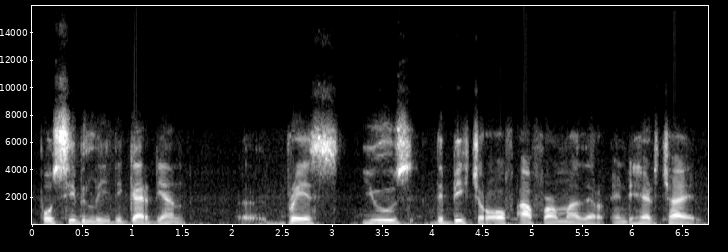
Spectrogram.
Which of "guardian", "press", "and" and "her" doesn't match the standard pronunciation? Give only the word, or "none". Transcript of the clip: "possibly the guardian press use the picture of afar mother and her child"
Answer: press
